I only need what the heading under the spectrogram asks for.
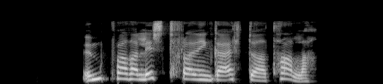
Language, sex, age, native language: Icelandic, female, 30-39, Icelandic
